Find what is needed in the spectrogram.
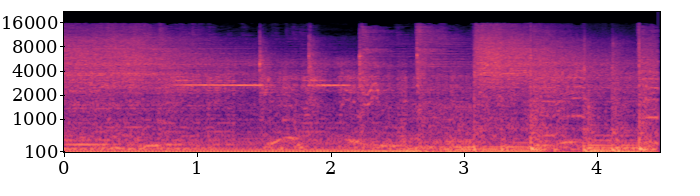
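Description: Live indie rock band opening a song: a distorted electric guitar and bass hold a low chord. Drum and cymbal hits come in, growing busier over the last couple of seconds.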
